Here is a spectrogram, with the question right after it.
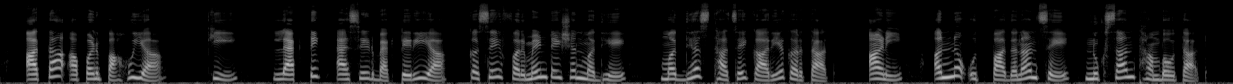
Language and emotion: Marathi, neutral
